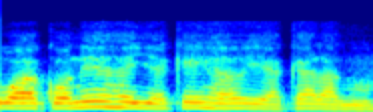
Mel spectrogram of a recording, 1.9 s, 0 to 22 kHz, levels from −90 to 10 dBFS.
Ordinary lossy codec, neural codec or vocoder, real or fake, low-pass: none; codec, 16 kHz in and 24 kHz out, 0.4 kbps, LongCat-Audio-Codec, fine tuned four codebook decoder; fake; 9.9 kHz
